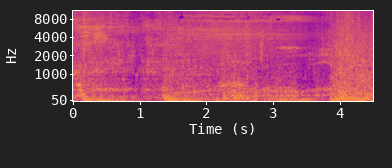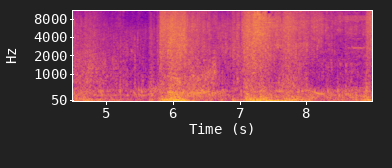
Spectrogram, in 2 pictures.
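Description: Armoured footsteps crunch on stony ground.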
